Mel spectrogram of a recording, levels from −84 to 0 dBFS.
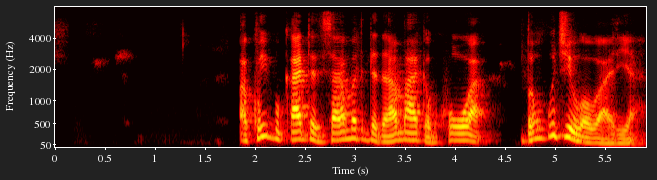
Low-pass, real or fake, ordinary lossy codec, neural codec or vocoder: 7.2 kHz; fake; none; codec, 16 kHz, 0.8 kbps, ZipCodec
